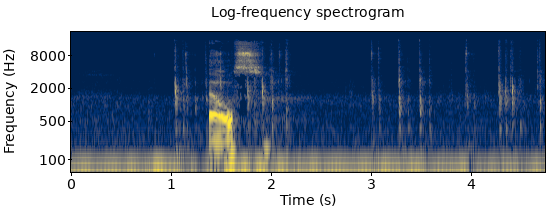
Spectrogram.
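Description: Shader code is typed on a computer keyboard as a quick scatter of light key clicks, heard close after a brief spoken word, with a steady low hum underneath.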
